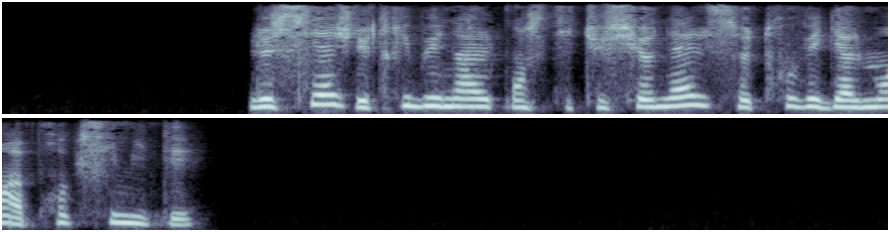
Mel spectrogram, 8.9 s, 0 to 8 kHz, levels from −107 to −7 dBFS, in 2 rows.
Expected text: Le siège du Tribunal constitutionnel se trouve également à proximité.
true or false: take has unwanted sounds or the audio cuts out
false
